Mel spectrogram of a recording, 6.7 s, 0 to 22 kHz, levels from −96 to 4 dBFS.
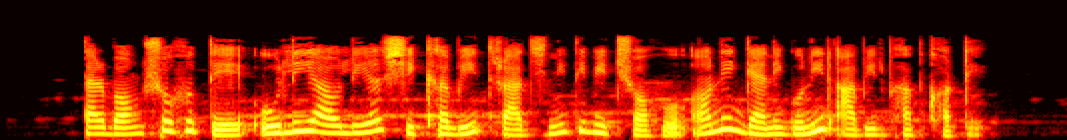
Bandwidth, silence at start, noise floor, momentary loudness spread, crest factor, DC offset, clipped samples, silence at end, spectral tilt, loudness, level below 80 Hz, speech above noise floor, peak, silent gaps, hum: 7.8 kHz; 0.5 s; -39 dBFS; 9 LU; 14 dB; under 0.1%; under 0.1%; 0.55 s; -5 dB/octave; -16 LUFS; -54 dBFS; 24 dB; -2 dBFS; none; none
